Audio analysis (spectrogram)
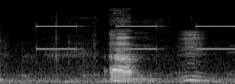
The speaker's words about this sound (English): I think your camera just died. Did it? I think so. It was beeping.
